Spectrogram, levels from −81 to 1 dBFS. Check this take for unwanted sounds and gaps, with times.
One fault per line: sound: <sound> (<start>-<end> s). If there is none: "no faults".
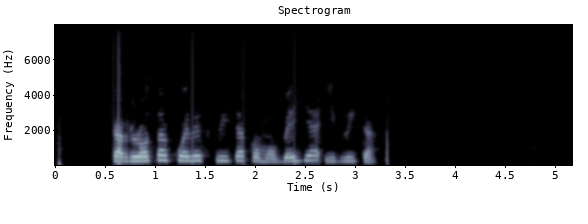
no faults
